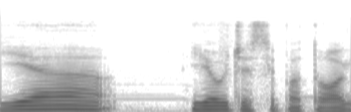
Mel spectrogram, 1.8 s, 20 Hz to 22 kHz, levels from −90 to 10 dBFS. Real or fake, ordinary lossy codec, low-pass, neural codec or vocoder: real; MP3, 64 kbps; 9.9 kHz; none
